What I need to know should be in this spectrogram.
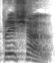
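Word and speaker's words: pressure: কোন ব্যাখ্যা নাই এগুলা কোন ব্যাখ্যা নাই ভাই উচ্চারণ হচ্ছে প্রেসার প্রেসার মানে কি প্রেসার মানে হচ্ছে চাপ প্রেসার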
